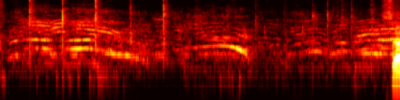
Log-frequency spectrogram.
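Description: A faint, distant voice speaking, much quieter than the commentary around it, with a few sharp clicks.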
